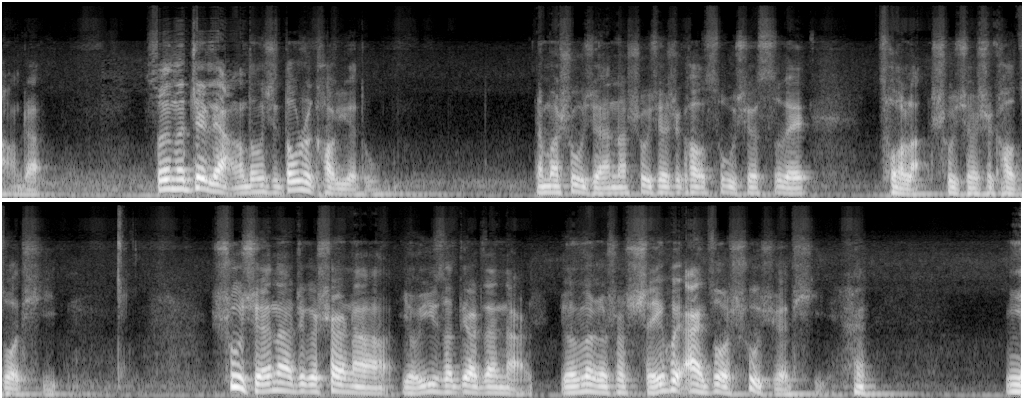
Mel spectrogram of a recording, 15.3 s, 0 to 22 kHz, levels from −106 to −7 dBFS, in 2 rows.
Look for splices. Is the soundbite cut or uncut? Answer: cut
